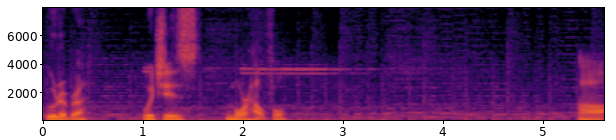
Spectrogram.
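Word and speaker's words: Örebro: I learned it's pronounced Urabra, which is more helpful.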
